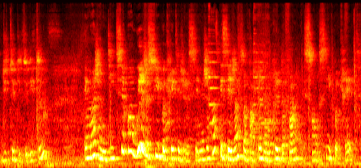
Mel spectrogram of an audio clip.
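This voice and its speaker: A woman from Rwanda performs a self-mocking, ironic stand-up monologue, often pausing and repeating words. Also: mid-range voice, animated, a little mellow. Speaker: stand-up comedian. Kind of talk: stand-up monologue to a live audience. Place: live venue with an audience. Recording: echoey room, distant mic, audience noise.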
